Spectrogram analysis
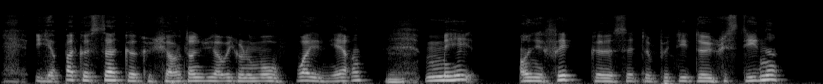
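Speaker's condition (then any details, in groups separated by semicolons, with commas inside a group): Down syndrome, trisomy 21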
